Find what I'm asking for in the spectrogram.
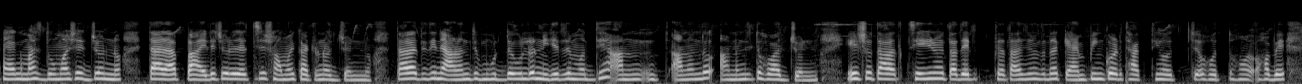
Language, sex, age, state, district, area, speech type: Bengali, female, 30-45, West Bengal, Purba Medinipur, rural, spontaneous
